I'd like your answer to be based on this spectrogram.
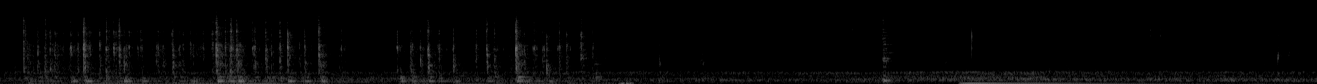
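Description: Notes being typed on a computer keyboard for an outage call web map, a quick run of close clicky keystrokes that tapers into a few scattered taps and quiet, with no talking.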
